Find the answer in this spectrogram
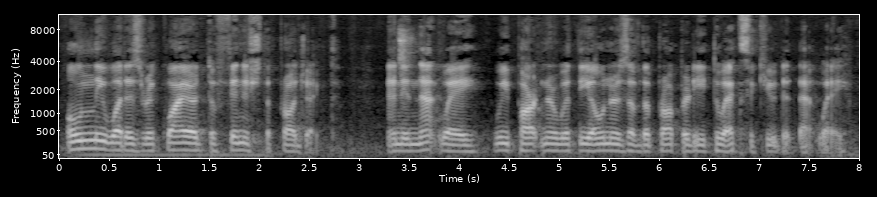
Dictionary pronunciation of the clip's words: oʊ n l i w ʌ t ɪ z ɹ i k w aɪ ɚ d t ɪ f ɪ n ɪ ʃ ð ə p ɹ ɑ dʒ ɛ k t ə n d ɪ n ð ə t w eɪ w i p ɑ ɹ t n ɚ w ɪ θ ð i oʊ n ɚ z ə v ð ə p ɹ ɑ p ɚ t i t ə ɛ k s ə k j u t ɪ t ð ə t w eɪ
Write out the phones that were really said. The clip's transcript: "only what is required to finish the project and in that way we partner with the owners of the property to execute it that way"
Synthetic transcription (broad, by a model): oʊ n l i w ʌ t ɪ z ɹ i k w aɪ ɚ d t ɪ f ɪ n ɪ ʃ ð ə p ɹ ɑ dʒ ɛ k t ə n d ɪ n ð ə t w eɪ w i p ɑ ɹ t n ɚ w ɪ ð i oʊ n ɚ z ə v ð ə p ɹ ɑ p ɚ t i t ə ɛ k s ə k j u t ɪ t ð ə t w eɪ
